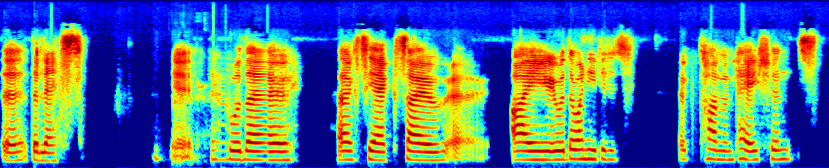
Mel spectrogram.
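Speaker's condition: Stammer; stammer since school age, about 2 years of therapy, told unlikely to go away; copes in everyday situations, more confident and accepting of own speech, good and bad days; words don't come out, worse when tired, less fluent some days, needs more time and patience; repeated words, prolonged sounds

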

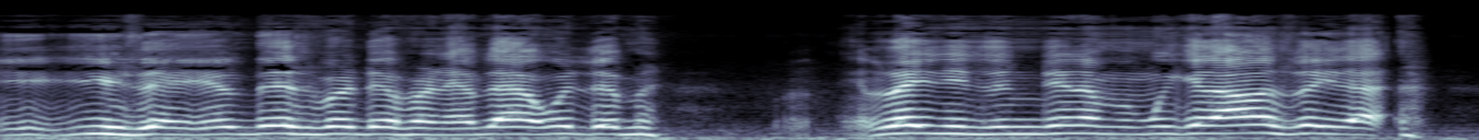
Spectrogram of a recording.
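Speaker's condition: Cerebral palsy

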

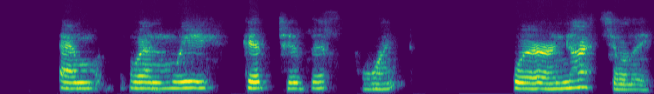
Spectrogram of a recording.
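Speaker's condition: Speech impediment; speech impediment after stroke

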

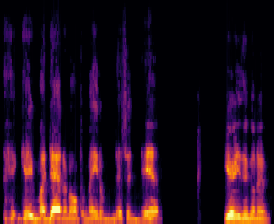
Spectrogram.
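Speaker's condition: Cerebral palsy; said to be able to speak

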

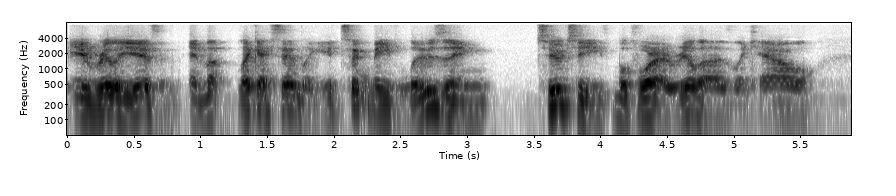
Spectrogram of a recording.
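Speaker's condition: No condition

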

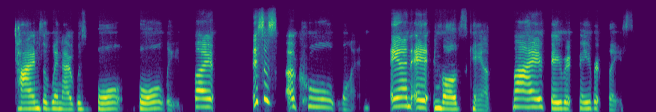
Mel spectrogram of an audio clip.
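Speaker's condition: Stuttering; bullied for it in the past; blocks, gets stuck, stutters ordering at drive-through, stutters badly on hard words like disaffiliation; repeated sounds, repeated words

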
